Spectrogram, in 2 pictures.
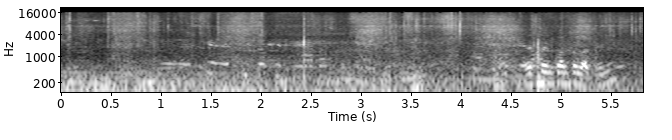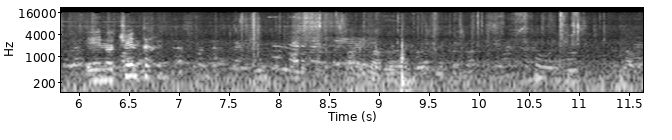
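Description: Notebooks knock softly against one another.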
